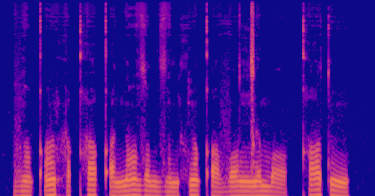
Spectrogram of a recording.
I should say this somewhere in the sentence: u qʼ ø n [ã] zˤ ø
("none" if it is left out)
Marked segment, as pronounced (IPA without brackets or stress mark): ã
